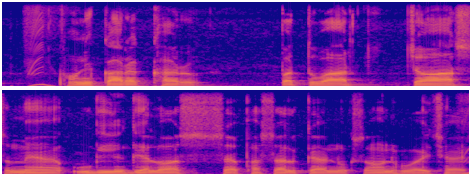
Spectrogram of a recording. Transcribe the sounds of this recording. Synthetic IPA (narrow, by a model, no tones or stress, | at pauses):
hənikaɾəkʰəɾ | pət̪waɾ | t͡ʃasmeuɡiɡelɔsepʰəsəlkenuksanɦuɛt͡ʃʰɛ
